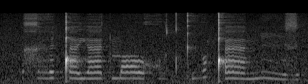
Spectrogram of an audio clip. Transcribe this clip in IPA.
x ɛ̤ e̯ ǃ ɛ j ɛː t m ɔː o̯ x ṳ t kʼ i̤ o̯ ǃʼ ɛː ŋ i z

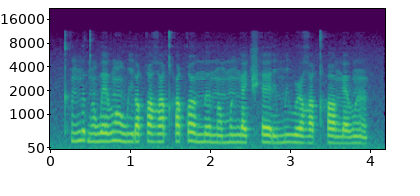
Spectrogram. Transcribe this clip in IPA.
kʰ ə̃ ŋ ə d ɔ̃ w ɛ β ɔ̃ w i ɾ u q ɔ ʁ ə˞ qʰ u q u n ə n ɔ̃ m ə̃ ŋ æ t͡ʃʰ ɛ ɾ i m i β ə˞ ʁ ə˞ qʰ ɔ ŋ æ β ə̃

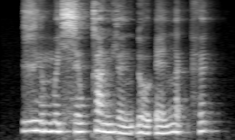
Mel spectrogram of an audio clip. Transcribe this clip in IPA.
ɣ ɨ˧ ə̯ m ə˧ j s ə˧˥ w k a˧ ŋ j əː˨˩˨ n ɗ o˨˩˨ ʔ ɛ˨˩˦ n a˦˥ k̚ h ə˦˥ k̚

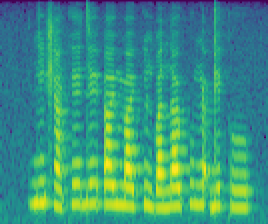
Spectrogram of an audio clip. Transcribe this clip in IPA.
d ĩ˦ ʃ ã˨ k e˦ ɪ̯ d e˦ ɪ̯ ʔ a˦ ɪ̯ m a˦ ɪ̯ k ĩ˦˨ b ä˨ n a˦ ʊ̯ p u˦ ŋ ä˦ ʔ ɡ e˦˨ ɪ̯ k u˨

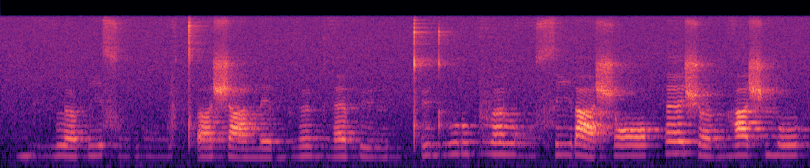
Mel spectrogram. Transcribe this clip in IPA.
bʱ i̤˨ l œ˨ p i˧ s ɔ̤˧ ɡʱ ɔ̤˧ v tʼ ɐ˨˦ ʃ a˨ n e˨ bʱ ø˦ ɡʱ ɛ˦ p y˧ n | tʼ y˧ dʱ u˦ ɾ u˦ p v œ˦ l ɔ̤˧ s i˧ ɾ a˨ ʃ ɔ˦ | ɛ˦ ʃ œ˨ bʱ a˦ ʃ m ʊ˦

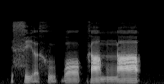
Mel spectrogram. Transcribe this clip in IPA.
s ḭ˧˨ ə̯ x ṵ˧˨ ɓ ɔ˧ k a˧ m ŋ aː˦˥ p̚

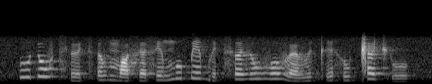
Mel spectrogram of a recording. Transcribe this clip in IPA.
u˥ ɗ o˥ v t͡sʰ ø˩ t͡sʼ ə˧ v m ɔ˩ s ə˩ s ɪ˧ m u˥ ɓ e˥ b ɪ˩ t͡sʰ ə˥ z u˥ v o˥ v œ˩ v ɪ˧ kʼ ɪ˧ h u˧ ǁ œ˥ t͡ʃʼ u˩

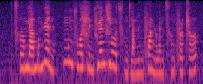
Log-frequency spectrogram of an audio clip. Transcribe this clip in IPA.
t͡sʰ ɤ˧˥ m j ä˧˥ m w ɔ˧ m ɥ ɛ˥˩ n | m ʊ˥˩ ŋ s w ɔ˧˥ ɕ y˨˩ n ɕ ɥ ɛ˥ n ɕ j o˥˩ ʊ̯ t͡sʰ ʊ˩ ŋ t̪ j ä˩ m i˨˩ ŋ f ɑ˥˩ ŋ ɻ w ə˨˩ n t͡sʰ ɤ˦ ŋ f ɤ˧˥ ʈ͡ʂ ɤ˧˥

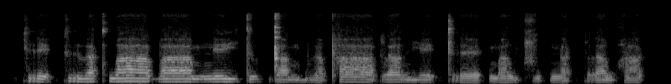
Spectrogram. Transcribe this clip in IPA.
k r e˨˩ ʔ k r ɯ˧ a̯ kʰ w aː˥˩ b aː˥˩ m n eː˥˩ j t ɯ˦˥ k̚ d a˧ m b ɯ˩˦ a̯ pʰ aː˥˩ p l a˥˩ n j e˦˥ ʔ t r ɛː˨˩ k̚ m a˦˥ w t͡ɕ u˨˩ k̚ ŋ a˨˩ k̚ p r a˥˩ w h a˥˩ k̚

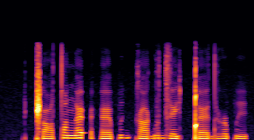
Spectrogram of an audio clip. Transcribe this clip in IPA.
ǁ ə˞ tˤ ʊ n ɛ ʔ | ɛ p i ɡ k a ɡ ʊ d͡z e j ǃ ɛ dʱ ə˞ p i

